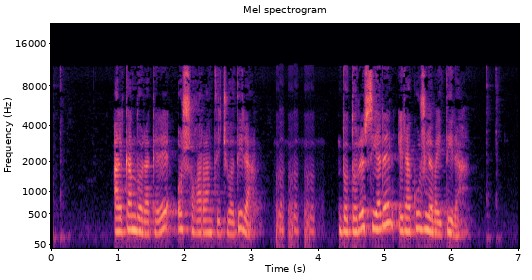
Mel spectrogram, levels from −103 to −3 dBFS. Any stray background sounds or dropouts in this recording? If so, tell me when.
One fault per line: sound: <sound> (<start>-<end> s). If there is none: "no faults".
sound: laugh (3.4-4.0 s)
